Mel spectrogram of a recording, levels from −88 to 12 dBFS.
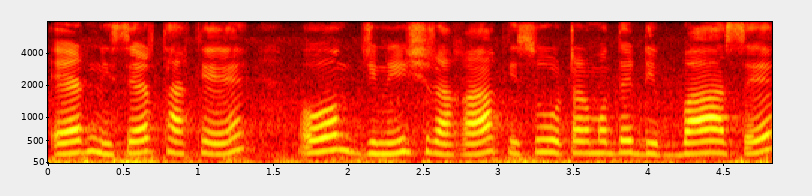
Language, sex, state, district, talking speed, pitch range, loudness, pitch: Bengali, female, Assam, Hailakandi, 135 wpm, 230-260 Hz, -16 LUFS, 245 Hz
